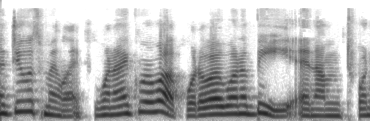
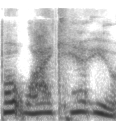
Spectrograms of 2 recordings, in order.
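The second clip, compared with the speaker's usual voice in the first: soft, high, barely-there half-whisper; 5 semitones higher, 6 dB quieter than usual. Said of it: "and so it was so quiet".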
